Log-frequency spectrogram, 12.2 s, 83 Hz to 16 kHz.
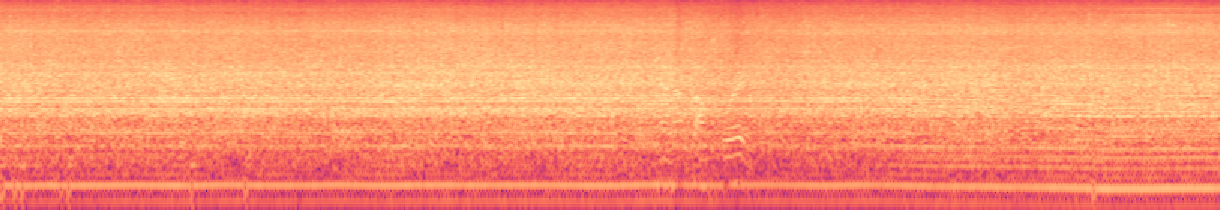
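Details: Craftsman LT1000 lawn tractor, Briggs opposed-twin 19.5 hp, after draining water-contaminated gas, new fuel filter and blown-out carburetor: steady even drone, no misses or knocks; running smoothly.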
